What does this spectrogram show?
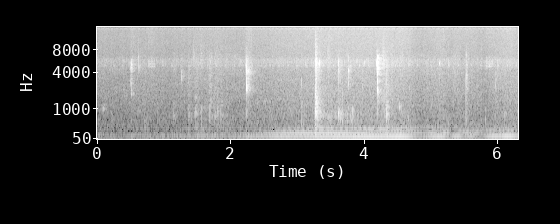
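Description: Person chewing a jelly bean with the mouth closed, with a few sharp wet mouth clicks and a low hum lasting about two seconds in the middle.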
